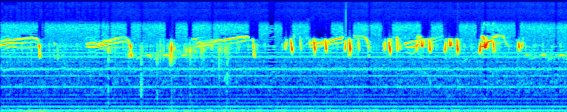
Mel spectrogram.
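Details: Nestlings calling in the nest as parent birds bring food, thin high whistled notes with upward and arched sweeps, becoming quicker, clustered chips after a few seconds, over a steady low electrical hum.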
